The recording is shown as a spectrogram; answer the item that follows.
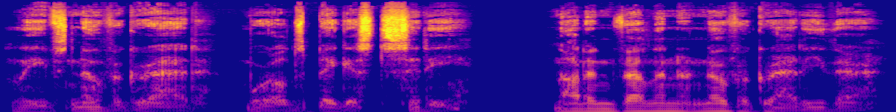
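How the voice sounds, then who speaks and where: A man playing a gruff, stoic, sardonic monster-hunting mercenary in a video game, terse and deadpan with a gravelly voice. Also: very deep voice, moderate pace, no echo, clean studio sound, full character voice. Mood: dry, guarded. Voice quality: gravelly, husky. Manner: terse, deadpan, clipped sentences. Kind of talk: video game dialogue acting.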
